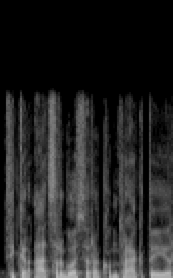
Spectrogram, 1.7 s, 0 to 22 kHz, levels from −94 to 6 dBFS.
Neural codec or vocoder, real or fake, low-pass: none; real; 14.4 kHz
